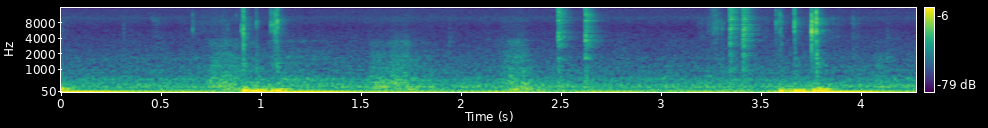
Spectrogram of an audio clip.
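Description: A few scattered keystrokes and clicks on a computer keyboard, in small groups about a second in, around two and a half seconds and again near the end, some with a low thud under them.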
